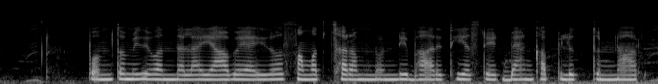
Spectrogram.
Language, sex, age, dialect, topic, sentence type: Telugu, female, 18-24, Southern, banking, statement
